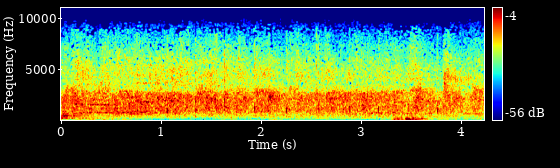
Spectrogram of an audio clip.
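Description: Sustained audience applause, a dense steady wash of many hands clapping at a fairly even loudness throughout, with no voices standing out.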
